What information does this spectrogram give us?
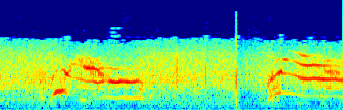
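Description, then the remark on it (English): A cat, Sweet Alice, meows twice, a drawn-out plaintive meow followed after a short pause by a second one, with a soft click in between. “Here, kitty, kitty, kitty. Come on, jump up.”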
